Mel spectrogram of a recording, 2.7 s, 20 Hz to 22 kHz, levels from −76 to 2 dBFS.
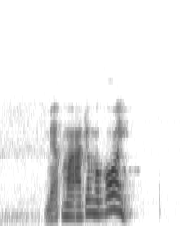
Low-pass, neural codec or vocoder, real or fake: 7.2 kHz; vocoder, 22.05 kHz, 80 mel bands, HiFi-GAN; fake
